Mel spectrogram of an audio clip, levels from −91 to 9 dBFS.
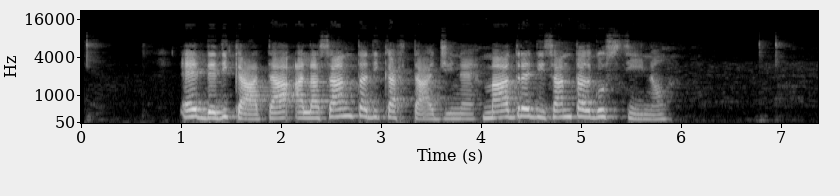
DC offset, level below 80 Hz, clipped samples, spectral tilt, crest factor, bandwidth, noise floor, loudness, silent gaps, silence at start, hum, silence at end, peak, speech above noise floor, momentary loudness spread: under 0.1%; -62 dBFS; under 0.1%; -3.5 dB/octave; 18 dB; 9 kHz; -70 dBFS; -16 LUFS; none; 1 s; none; 1.5 s; 0 dBFS; 53 dB; 12 LU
